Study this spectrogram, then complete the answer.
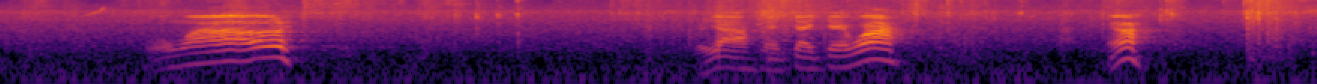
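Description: Parrots squawk loudly nearby in short harsh calls.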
